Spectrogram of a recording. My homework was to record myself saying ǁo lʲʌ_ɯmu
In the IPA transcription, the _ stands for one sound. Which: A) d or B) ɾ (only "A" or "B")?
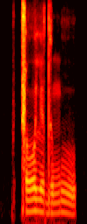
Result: A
